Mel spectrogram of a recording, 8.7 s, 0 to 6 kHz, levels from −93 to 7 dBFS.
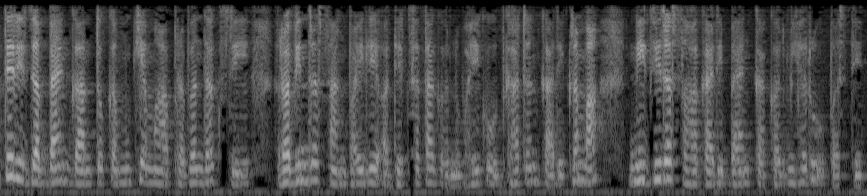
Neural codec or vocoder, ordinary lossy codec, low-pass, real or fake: vocoder, 24 kHz, 100 mel bands, Vocos; none; 5.4 kHz; fake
